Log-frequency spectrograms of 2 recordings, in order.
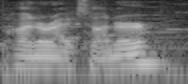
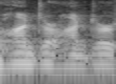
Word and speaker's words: Hunter x Hunter: when I finish um Hunter x Hunter or Hunter Hunter sorry apparently the x is silent just like my thoughts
